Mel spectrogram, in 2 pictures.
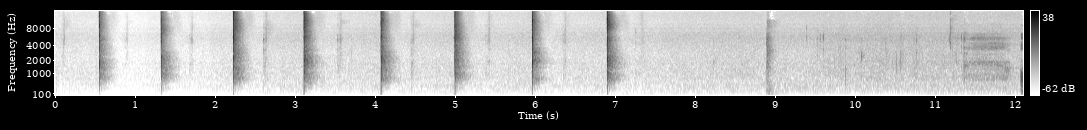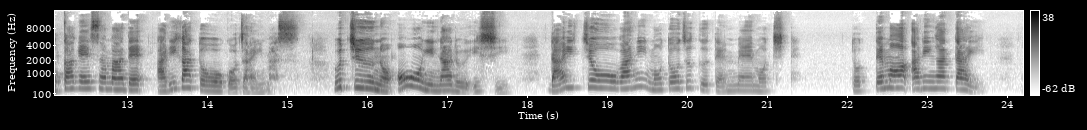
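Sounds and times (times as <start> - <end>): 
sharp ritual hand claps after bowing during a prayer recitation: 0.6 - 1.6, 2.2 - 2.5, 3.1 - 3.4, 4.1 - 4.4, 5.0 - 5.2, 6.0 - 6.2, 6.9 - 7.2
speech: 12.1 - 21.4, 22.1 - 24.1.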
